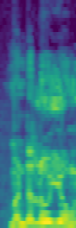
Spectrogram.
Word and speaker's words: Mandaluyong: should be mandaluyong ethymologically spanish writers found it difficult to pronounce the word hence they hispanize it into mandaluyon with n even the huerta and perez both franciscan missionaries refer it as mandaluyon without g missionaries and travelers gave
